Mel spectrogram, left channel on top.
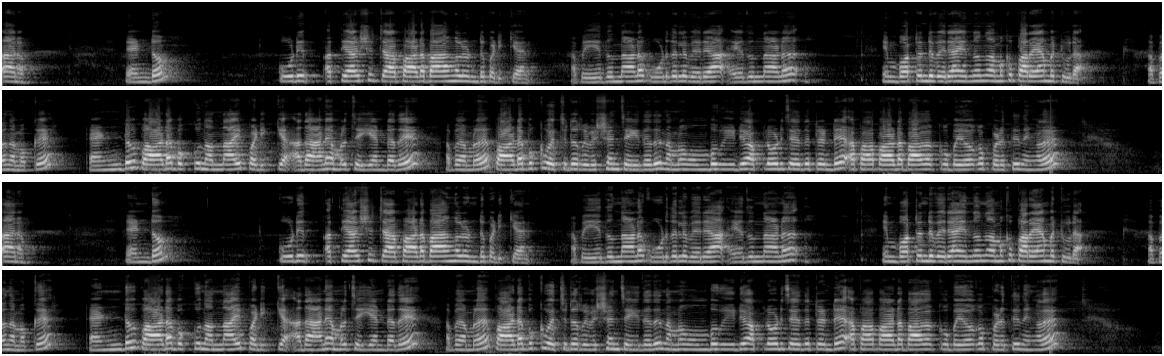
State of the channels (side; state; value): both; normal; correlation 0.76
